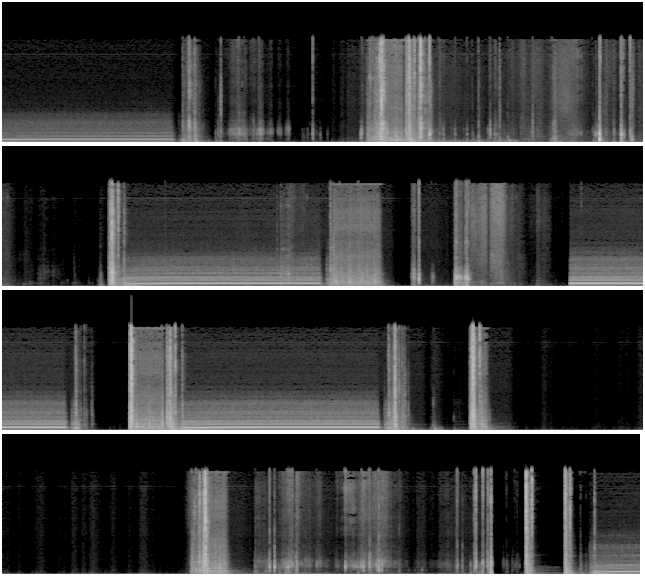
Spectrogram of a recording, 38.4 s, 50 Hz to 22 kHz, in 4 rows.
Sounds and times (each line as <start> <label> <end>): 5.5 scanner/printer combo 6.4
11.2 scanner/printer combo 15.4
18.2 scanner/printer combo 20.4
21.2 scanner/printer combo 25.3
37.7 scanner/printer combo 38.4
